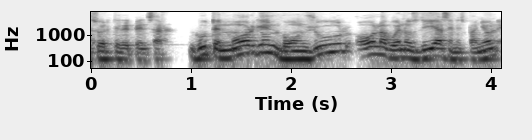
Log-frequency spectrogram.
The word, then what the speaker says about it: bonjour: Se pronuncia bonjour como si tuvieras mucho moco en la garganta o tos.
